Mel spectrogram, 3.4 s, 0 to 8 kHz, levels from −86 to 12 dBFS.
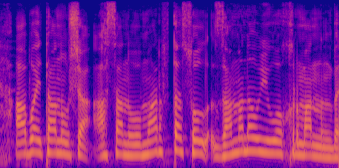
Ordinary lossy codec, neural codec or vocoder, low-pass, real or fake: none; codec, 16 kHz, 16 kbps, FreqCodec, larger model; none; fake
